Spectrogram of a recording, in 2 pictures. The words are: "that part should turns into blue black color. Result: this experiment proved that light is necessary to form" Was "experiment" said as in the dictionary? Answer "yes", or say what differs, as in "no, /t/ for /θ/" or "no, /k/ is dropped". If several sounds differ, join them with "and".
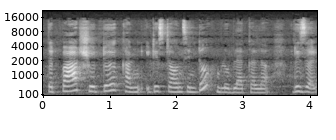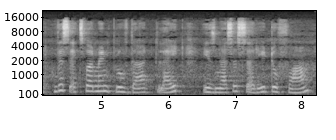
yes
